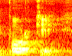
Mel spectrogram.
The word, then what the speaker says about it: porque: be the same thing it's gonna be porky but it's going to be attached together and then it's a magical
